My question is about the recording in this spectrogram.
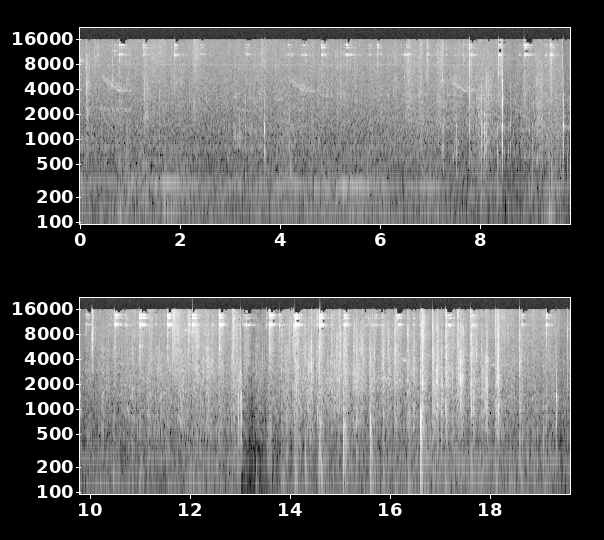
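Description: Hoofbeats of a bay racking horse under a rider: sparse and faint at first, then a quick, even run of sharp, loud hoof strikes from about two-thirds of the way through.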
